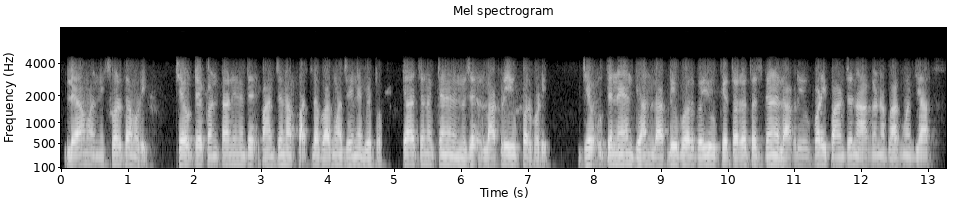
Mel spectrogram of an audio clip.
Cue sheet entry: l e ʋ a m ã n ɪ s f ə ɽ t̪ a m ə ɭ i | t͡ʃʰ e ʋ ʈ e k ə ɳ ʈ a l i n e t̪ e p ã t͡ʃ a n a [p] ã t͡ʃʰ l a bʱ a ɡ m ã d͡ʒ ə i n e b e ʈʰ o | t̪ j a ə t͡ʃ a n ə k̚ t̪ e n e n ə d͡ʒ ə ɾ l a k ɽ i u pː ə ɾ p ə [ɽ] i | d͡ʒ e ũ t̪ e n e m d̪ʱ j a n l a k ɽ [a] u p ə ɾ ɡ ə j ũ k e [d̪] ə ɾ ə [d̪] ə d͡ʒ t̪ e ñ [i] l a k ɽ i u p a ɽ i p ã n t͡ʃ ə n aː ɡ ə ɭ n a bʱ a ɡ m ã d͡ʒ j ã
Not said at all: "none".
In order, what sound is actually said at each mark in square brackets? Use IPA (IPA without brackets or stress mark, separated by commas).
p, ɽ, i, t̪, t̪, e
